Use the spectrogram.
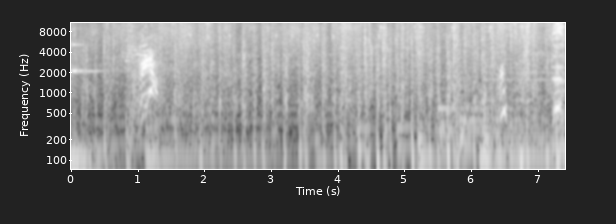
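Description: Horse hooves clip-clopping at a steady walking pace in Red Dead Redemption 2, fairly close, with a brief horse snort or whinny and some low background rumble.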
